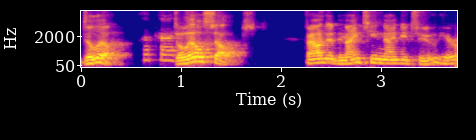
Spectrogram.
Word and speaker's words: DeLille: and the eve yeah I say its name if there was one L it's in between I see it here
